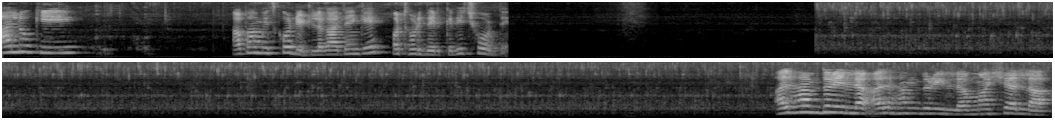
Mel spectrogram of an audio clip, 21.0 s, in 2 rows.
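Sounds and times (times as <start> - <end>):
meat sizzling in oil: 8.2 - 18.2.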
